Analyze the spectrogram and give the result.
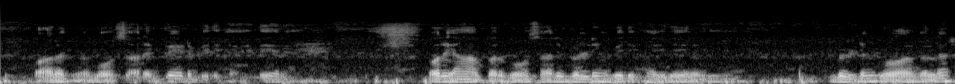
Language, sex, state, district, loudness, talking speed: Hindi, male, Haryana, Rohtak, -17 LUFS, 165 wpm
